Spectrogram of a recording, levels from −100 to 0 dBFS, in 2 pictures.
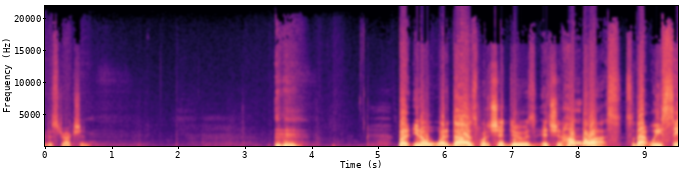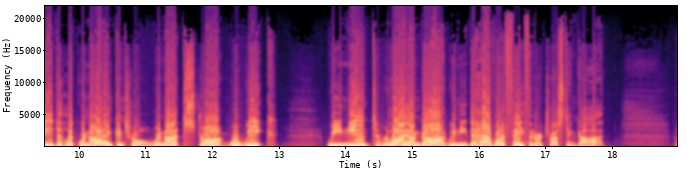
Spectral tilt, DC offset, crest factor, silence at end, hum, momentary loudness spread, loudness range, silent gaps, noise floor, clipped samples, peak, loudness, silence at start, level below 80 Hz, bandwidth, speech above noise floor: -5 dB/octave; under 0.1%; 8 dB; 1.1 s; none; 13 LU; 13 LU; none; -57 dBFS; 3%; 0 dBFS; -7 LUFS; 0 s; -42 dBFS; over 20 kHz; 50 dB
